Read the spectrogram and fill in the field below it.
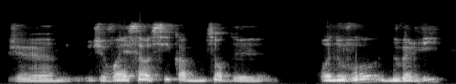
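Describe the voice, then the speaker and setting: Over a slightly dull-sounding video call, a man in his thirties from French Guiana talks a little slowly through his headset. Low and a touch husky, his voice drifts through a relaxed, rambling interview chat marked by fillers and restarts. He's the guest, a bodybuilder and coach, sitting indoors in a small room at home.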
